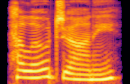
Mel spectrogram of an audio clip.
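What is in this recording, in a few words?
"hello", female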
